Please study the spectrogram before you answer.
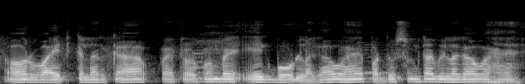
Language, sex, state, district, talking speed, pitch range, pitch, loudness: Hindi, male, Rajasthan, Jaipur, 195 wpm, 110-120 Hz, 115 Hz, -14 LUFS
